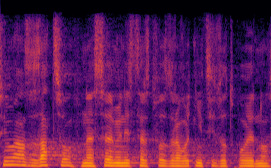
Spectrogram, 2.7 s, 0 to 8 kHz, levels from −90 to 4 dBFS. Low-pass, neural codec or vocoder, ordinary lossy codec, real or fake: 7.2 kHz; none; AAC, 48 kbps; real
